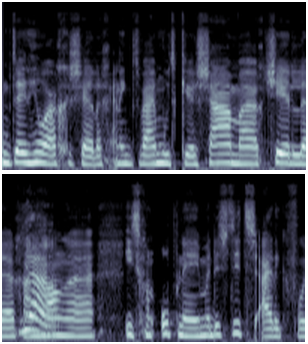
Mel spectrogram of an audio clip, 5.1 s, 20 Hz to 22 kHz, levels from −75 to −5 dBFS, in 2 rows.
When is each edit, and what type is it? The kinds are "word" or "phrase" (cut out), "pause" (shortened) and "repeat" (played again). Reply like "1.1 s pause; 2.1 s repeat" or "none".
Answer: 1.1 s word; 2.2 s word; 3.5 s word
